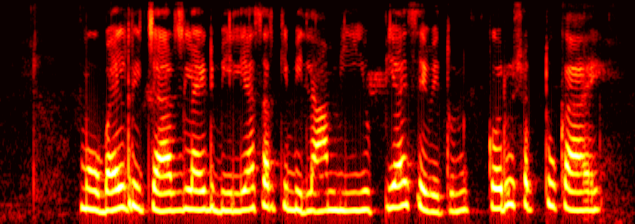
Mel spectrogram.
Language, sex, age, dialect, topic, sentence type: Marathi, female, 25-30, Southern Konkan, banking, question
